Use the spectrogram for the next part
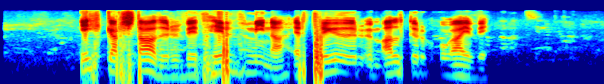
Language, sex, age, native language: Icelandic, male, 18-19, Icelandic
